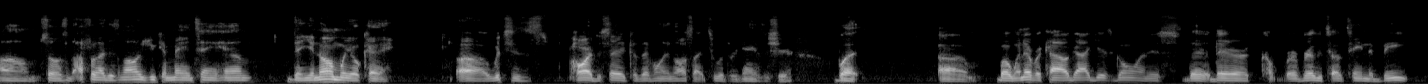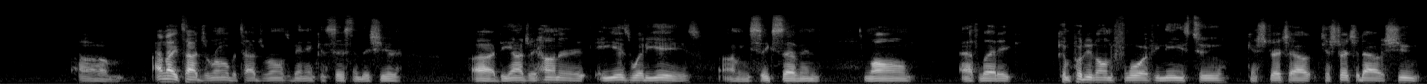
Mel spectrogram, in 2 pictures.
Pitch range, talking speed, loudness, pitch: 95-105 Hz, 200 wpm, -26 LUFS, 100 Hz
